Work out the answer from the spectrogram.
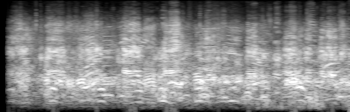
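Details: Captive flamingos at SeaWorld, a loud and friendly group, give a dense chorus of overlapping nasal, goose-like honks that run on without pause.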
